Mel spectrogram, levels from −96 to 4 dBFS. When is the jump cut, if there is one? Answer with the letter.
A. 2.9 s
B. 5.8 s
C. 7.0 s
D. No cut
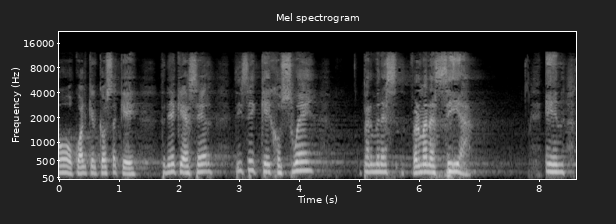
B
